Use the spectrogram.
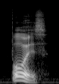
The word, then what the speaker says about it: Bois: No idea how to pronounce that name. Bois? Oh, there it is. Boys.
